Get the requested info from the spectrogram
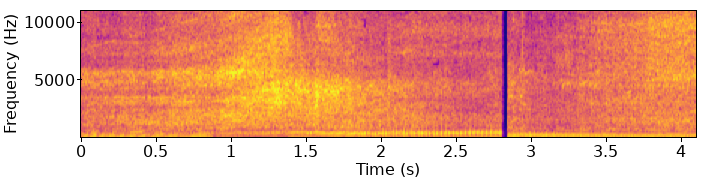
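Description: A Nissan Silvia accelerating away with its engine note rising, cut off abruptly a little under three seconds in. A Subaru Impreza WRX's flat-four boxer engine follows, running loud as it drives past.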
